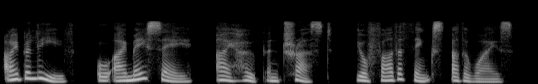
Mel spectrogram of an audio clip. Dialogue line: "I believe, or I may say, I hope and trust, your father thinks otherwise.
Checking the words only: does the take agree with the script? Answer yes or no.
yes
